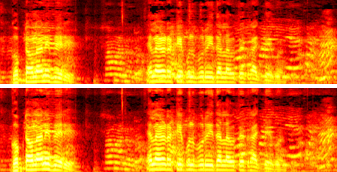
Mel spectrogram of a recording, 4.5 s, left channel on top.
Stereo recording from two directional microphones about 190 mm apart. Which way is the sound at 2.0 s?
35° right (ahead or behind).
